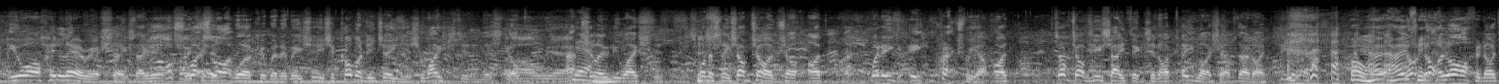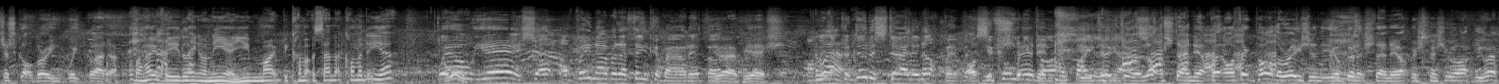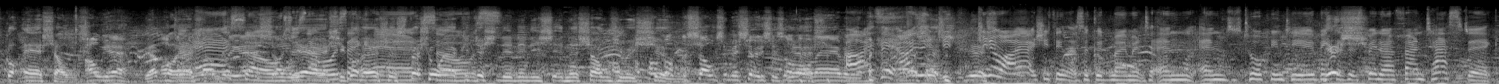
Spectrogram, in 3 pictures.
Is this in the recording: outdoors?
yes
